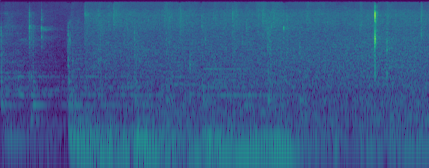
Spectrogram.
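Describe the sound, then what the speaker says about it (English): Steady rain in the naval combat game War on the Sea, a broad even hiss that starts abruptly and fills the scene at moderate level, with a faint tick or two above it. "what we have going on here is a nice ugly rainy day again"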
